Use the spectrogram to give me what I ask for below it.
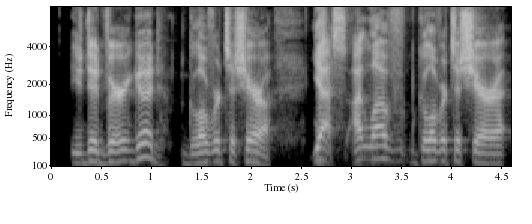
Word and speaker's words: Teixeira: Any thoughts on Old Man Teixeira, I think is how you say that, to come out victorious as an underdog this weekend?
